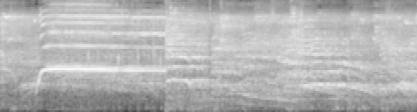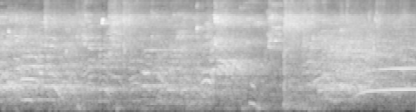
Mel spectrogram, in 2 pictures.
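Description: Indoor volleyball rally in a large gym hall: a ball struck hard at the net, then a referee's whistle held for about two seconds. Players shout and call over ball hits, and another long held tone sounds near the end.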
